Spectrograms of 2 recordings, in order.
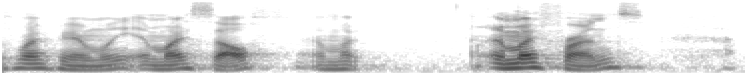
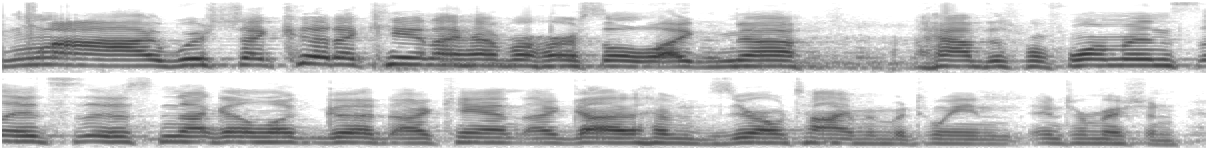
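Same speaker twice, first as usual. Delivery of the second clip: mock cheerful refusal; 7 semitones higher, 8 dB louder than usual. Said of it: "I'm like".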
